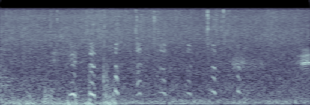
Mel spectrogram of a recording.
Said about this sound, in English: It's a little bit of rain, but... You're there all by yourself. You know, that umbrella is not doing you any good. It's all backwards. And I wouldn't even... Just let the umbrella go. Just enjoy the storm.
